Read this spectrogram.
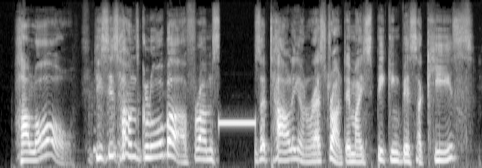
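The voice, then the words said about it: Put-on foreign accent. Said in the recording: “they cannot say very well because my accent”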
